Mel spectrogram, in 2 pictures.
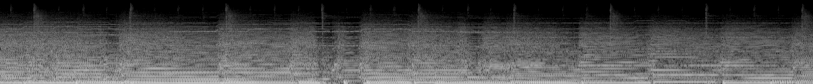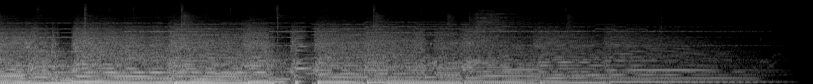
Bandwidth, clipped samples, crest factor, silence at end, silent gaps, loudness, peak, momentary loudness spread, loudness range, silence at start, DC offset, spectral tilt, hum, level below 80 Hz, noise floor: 15 kHz; under 0.1%; 16 dB; 0.7 s; none; -21 LUFS; -6 dBFS; 13 LU; 11 LU; 0 s; under 0.1%; -6 dB/octave; none; -24 dBFS; -54 dBFS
